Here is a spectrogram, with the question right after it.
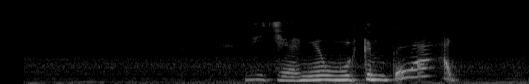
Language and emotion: Russian, angry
